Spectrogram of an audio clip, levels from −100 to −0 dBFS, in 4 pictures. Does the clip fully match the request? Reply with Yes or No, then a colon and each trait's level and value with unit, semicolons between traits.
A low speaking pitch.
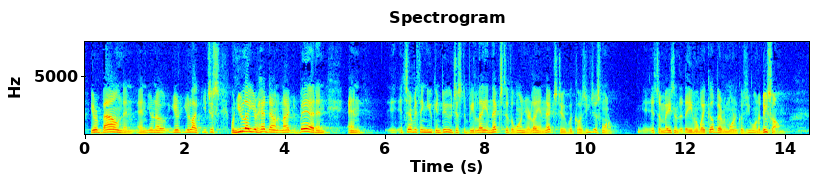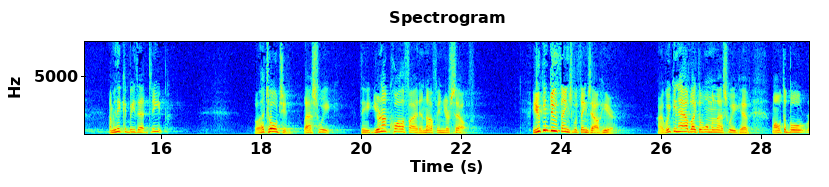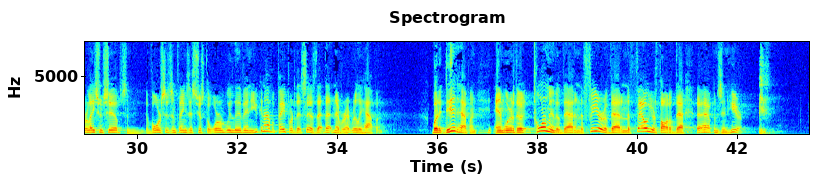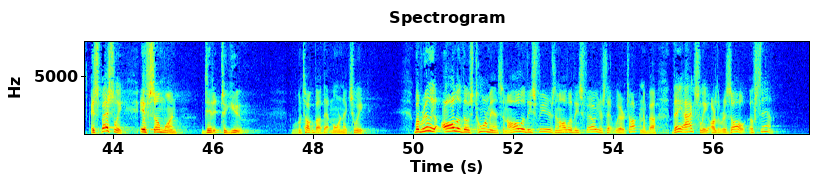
No: medium, 170 Hz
